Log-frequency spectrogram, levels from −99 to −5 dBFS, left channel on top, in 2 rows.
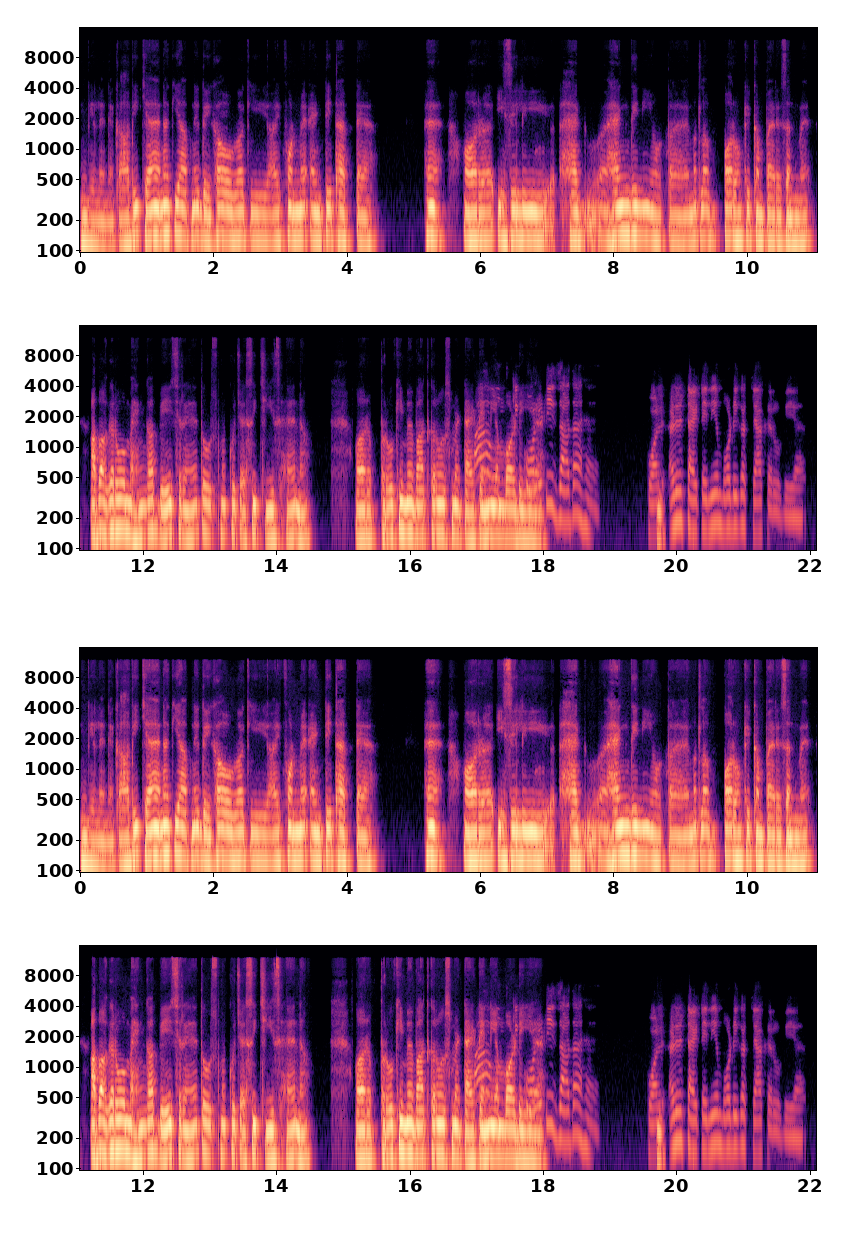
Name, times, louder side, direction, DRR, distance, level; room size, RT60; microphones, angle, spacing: voice 1, 0.0-4.4 5.2-14.5 14.9-18.0 19.7-19.8, right 3 dB, 70° right, 0.9 m, -18 dB
voice 2, 17.0-18.8 19.6-21.9, equal, ahead, 6.5 m, -34 dB
head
